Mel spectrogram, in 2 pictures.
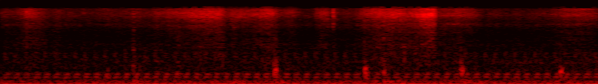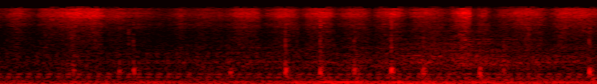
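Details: Hyundai Elantra HD: sharp light knocks coming irregularly, a few per second, over a low engine hum; worn steering shaft universal (cross) joint knocking.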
